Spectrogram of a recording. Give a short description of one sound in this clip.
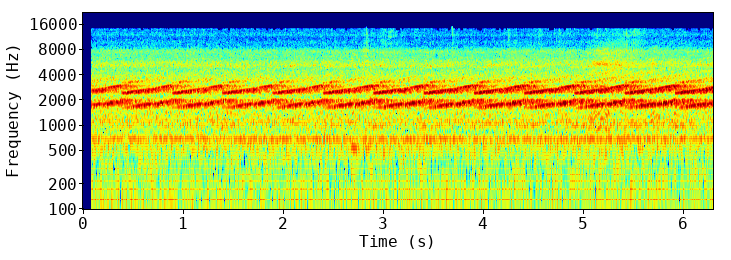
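A fire engine siren wails in rapid repeating rising sweeps close by.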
